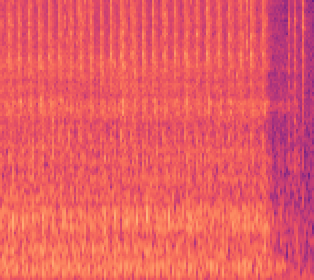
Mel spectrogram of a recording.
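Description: A sewing machine stitches steadily and loudly through fabric while sewing straight over pins during a cinch sack build, its rapid mechanical hum running continuously before easing off near the end.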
